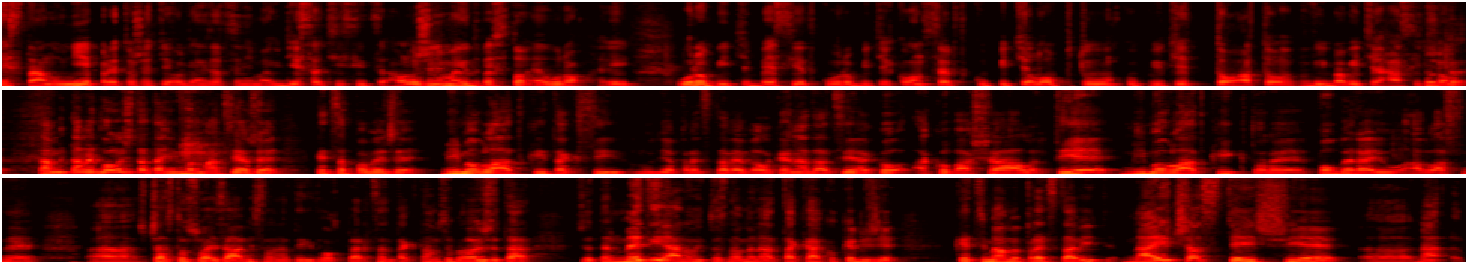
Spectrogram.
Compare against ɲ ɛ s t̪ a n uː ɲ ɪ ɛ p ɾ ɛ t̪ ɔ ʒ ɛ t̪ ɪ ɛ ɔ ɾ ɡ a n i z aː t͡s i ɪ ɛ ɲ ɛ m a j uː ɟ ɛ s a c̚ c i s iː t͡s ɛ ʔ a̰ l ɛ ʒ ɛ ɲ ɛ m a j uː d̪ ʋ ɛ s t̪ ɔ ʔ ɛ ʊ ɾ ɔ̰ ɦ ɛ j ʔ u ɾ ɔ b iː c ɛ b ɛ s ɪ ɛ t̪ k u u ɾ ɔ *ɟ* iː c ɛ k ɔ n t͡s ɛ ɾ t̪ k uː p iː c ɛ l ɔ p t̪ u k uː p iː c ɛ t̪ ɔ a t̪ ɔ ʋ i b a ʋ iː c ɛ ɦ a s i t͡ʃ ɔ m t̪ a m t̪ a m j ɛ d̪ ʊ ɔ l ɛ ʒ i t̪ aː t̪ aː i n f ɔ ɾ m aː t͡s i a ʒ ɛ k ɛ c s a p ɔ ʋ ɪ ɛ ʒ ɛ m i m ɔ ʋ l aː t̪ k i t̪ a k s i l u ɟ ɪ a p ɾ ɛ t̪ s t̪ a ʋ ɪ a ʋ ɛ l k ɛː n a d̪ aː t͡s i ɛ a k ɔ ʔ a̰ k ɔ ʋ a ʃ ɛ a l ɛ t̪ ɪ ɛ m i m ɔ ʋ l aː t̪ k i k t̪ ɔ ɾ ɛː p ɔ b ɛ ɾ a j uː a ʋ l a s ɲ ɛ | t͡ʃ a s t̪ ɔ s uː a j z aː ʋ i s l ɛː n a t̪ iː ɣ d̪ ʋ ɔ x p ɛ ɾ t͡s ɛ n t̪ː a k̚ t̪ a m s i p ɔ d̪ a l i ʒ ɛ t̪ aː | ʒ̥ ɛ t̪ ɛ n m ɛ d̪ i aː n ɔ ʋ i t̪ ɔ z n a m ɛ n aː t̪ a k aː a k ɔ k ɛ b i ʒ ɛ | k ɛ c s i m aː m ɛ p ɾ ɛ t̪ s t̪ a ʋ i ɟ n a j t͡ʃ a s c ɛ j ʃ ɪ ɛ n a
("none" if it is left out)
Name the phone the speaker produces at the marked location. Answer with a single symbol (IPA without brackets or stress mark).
b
